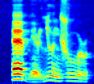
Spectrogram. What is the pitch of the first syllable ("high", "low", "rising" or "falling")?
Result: high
